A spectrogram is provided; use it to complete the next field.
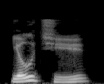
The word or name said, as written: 邮局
